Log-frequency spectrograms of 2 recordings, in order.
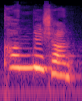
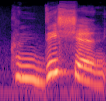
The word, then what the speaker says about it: condition: 모아 즌 마이 따스 큰 d 셴 자 컨디션 허 아닙니다 잘못 알고 계신 거예요 어떻게 아냐 d 요기 죄송합니당 여기 가운데에 이렇게 엑센트가 있어요 강세가 있어요 그래서 큰 dcn 이런식으로 발음은 해주셔야 하는 거예요 우리 소리 크게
